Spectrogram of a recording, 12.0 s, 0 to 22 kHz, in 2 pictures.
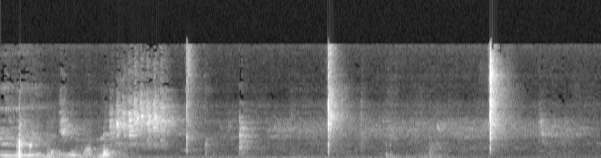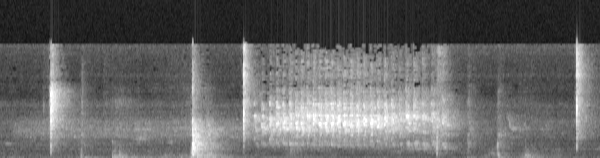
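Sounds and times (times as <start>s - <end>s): green beans snapping: 3.2s - 3.5s, 4.8s - 5.2s, 6.4s - 6.8s, 8.4s - 8.6s, 11.7s - 12.0s.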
